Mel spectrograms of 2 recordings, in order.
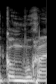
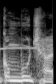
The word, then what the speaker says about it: kombucha: Vědci totiž zjistili, že bychom na Marzu mohli přežít díky, a teď doufám, že to přečtu správně, kombuše. Aha. Já nevím, jestli se to čte kombucha nebo kombuča, jo, já jsem našel, že čte se to oběma způsoby, to je jedno.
